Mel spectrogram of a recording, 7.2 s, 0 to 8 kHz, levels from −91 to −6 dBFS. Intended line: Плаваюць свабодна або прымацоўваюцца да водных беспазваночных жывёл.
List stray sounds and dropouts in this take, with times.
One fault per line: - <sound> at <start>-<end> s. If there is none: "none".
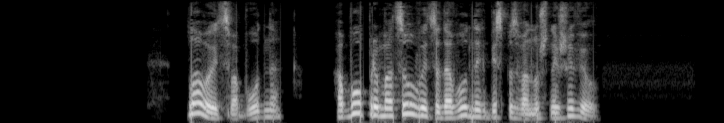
none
